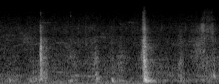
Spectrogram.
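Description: Two short sharp knocks about a second apart as a stabilizer spacer is pushed and turned into a car's coil spring, over a faint low hum.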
